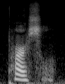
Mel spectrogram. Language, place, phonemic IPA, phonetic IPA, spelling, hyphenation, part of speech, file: English, California, /ˈpɑɹsəl/, [ˈpʰɑɹ.səɫ], parcel, par‧cel, noun / verb / adverb, En-us-parcel.ogg
- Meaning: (noun) 1. A package wrapped, as for shipment or transport 2. An individual consignment of cargo for shipment, regardless of size and form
